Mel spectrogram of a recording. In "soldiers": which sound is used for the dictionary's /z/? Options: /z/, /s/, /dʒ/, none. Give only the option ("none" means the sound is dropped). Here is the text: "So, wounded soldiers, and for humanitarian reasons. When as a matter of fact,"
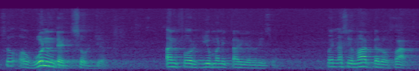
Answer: none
